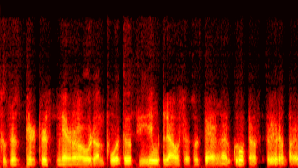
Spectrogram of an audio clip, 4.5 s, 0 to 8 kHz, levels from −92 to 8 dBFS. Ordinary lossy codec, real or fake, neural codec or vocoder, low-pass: MP3, 48 kbps; fake; codec, 16 kHz in and 24 kHz out, 0.6 kbps, FireRedTTS-2 codec; 7.2 kHz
